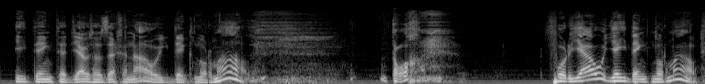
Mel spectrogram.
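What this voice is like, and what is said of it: Non-native Dutch accent. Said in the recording (Dutch): “ik ben geen Nederlander, dus mijn accent is een beetje anders”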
